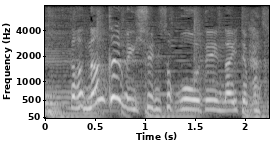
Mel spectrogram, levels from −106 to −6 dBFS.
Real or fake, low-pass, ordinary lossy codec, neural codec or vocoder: real; none; none; none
